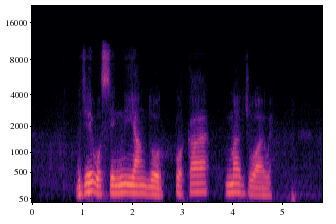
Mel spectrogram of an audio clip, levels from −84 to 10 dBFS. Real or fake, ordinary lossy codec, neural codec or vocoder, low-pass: fake; Opus, 24 kbps; codec, 16 kHz in and 24 kHz out, 0.4 kbps, LongCat-Audio-Codec, fine tuned four codebook decoder; 10.8 kHz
